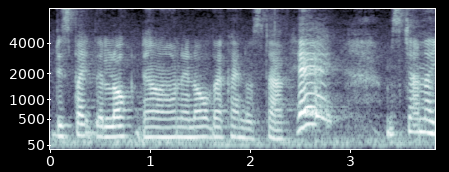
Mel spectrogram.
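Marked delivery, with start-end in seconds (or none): 2.4-3.9 cheering hey; excited shout. Real, not acted. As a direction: burst out with a high hey. Storyteller hyping the girl's joy.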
